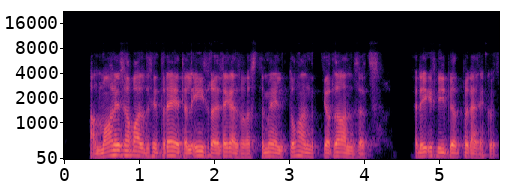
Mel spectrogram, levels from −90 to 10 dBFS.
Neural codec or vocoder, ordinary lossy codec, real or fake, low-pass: codec, 16 kHz, 4.8 kbps, FACodec; Opus, 16 kbps; fake; 7.2 kHz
